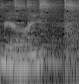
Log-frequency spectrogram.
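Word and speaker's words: Meagher: that is spelled Emison Mary e a g h e r and yes it is pronounced Mar very very interesting so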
